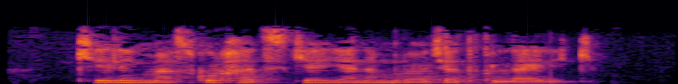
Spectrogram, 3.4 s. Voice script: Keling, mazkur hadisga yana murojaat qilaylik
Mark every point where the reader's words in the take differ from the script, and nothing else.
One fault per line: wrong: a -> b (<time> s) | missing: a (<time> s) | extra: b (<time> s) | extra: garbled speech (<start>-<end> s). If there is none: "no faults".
no faults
